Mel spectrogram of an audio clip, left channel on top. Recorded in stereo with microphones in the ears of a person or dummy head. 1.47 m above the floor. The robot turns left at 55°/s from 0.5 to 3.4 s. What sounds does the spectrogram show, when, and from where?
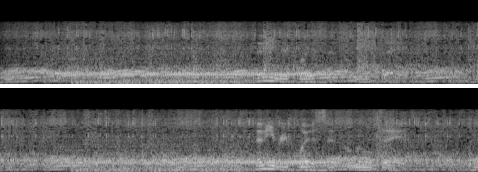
0.7 s footsteps: 35° left (ahead or behind), 2 m; by 2.5 s 25° left (ahead or behind), 1.5 m
2.5 s a man speaking: 55° right, 1.0 m; by 4.2 s 100° right, 1.0 m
